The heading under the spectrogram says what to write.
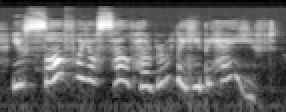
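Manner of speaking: ordinary delivery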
